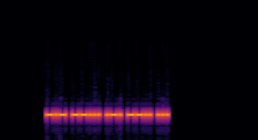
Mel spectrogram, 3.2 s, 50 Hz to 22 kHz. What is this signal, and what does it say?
Morse code, heard as a keyed tone, about 43 wpm, 700 Hz. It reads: K7RZS
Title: USA Call Signs - 5 Characters - Repeated 3x - 45wpm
